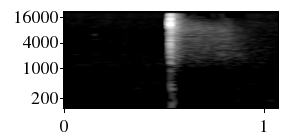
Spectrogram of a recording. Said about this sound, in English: I'm going to shoot 3 shots without the suppressor, then I'm gonna throw the suppressor on for the last two.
